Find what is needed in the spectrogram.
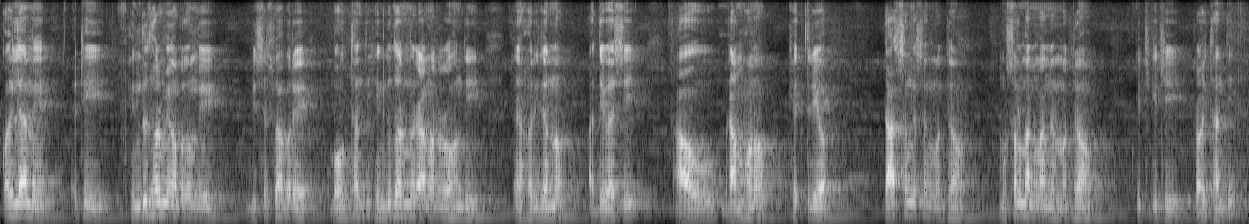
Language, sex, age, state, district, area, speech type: Odia, male, 45-60, Odisha, Nayagarh, rural, spontaneous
